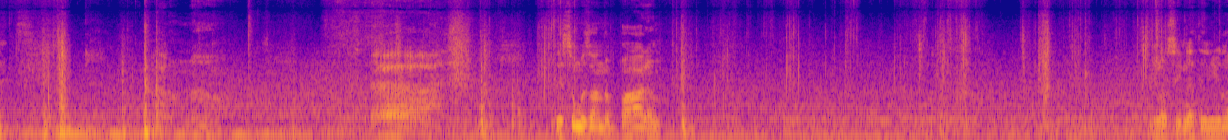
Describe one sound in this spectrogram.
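Plastic binders rustle and knock together in a plastic tote.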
